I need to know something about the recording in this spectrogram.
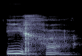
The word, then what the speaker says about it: hija: Hijo, hija. Olha a pronúncia, J tem som de R.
